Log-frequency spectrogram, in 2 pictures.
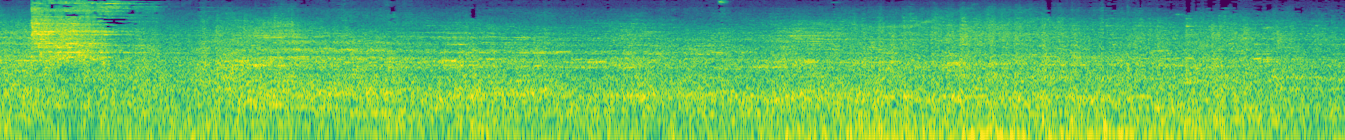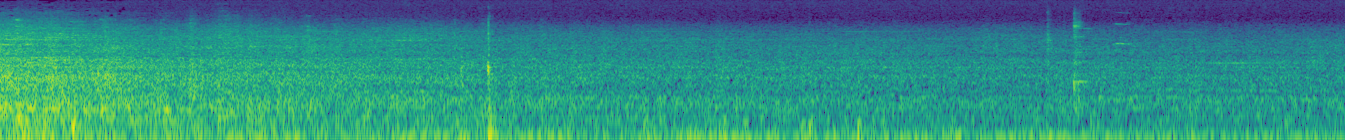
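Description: Double-stack container freight train rolling past on its well cars, the wheels clattering on the rails. About halfway through the sound fades as the train moves away.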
